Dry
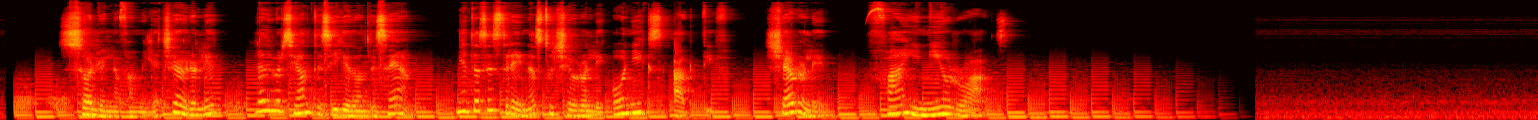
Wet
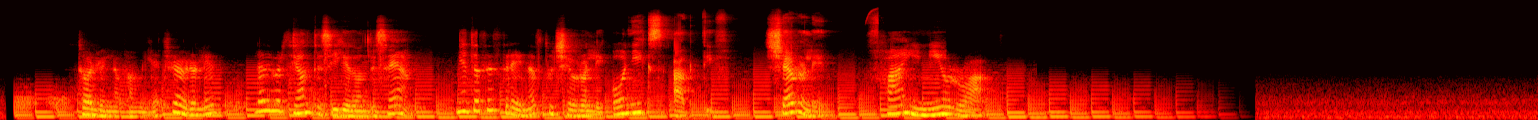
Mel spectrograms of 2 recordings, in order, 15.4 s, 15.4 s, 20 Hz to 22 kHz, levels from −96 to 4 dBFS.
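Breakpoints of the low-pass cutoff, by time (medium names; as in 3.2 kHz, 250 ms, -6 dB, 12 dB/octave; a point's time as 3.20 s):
low-pass 24 dB/octave
1 kHz
from 0.79 s 2.4 kHz
from 2.93 s 5.1 kHz
from 4.77 s 2.5 kHz
from 5.56 s 4.9 kHz
from 6.28 s 10 kHz
from 8.78 s 4.4 kHz
from 9.46 s 2.2 kHz
from 10.37 s 1.2 kHz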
